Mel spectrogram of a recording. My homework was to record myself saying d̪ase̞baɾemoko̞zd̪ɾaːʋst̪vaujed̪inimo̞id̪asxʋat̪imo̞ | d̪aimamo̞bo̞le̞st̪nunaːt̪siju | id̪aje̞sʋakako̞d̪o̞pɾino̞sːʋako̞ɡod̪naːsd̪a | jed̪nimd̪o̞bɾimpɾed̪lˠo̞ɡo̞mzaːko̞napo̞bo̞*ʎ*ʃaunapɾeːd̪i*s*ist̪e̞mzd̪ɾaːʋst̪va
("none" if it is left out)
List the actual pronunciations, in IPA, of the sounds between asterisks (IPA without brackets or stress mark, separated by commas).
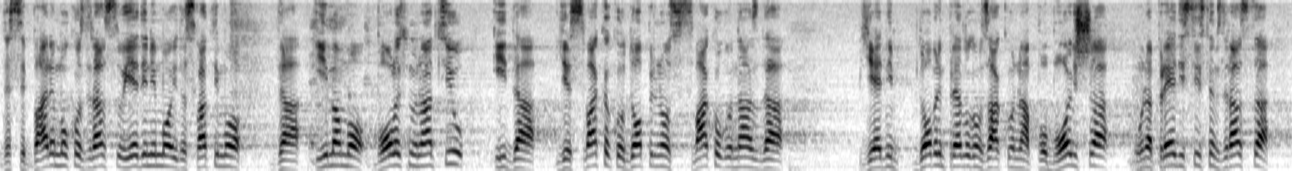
ʎ, s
